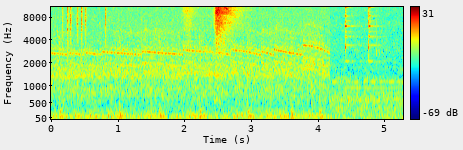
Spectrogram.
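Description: A truck engine rumbles and winds down.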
